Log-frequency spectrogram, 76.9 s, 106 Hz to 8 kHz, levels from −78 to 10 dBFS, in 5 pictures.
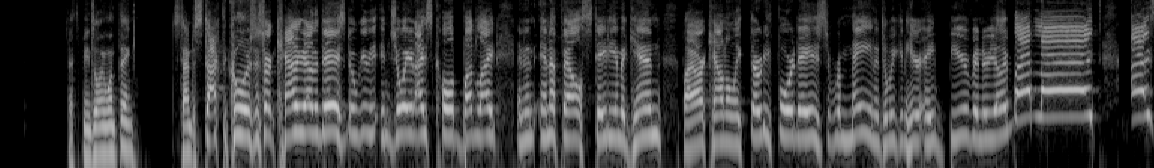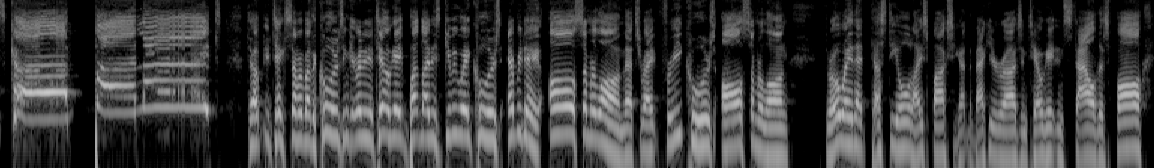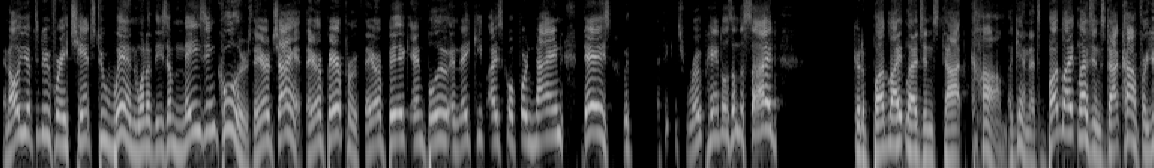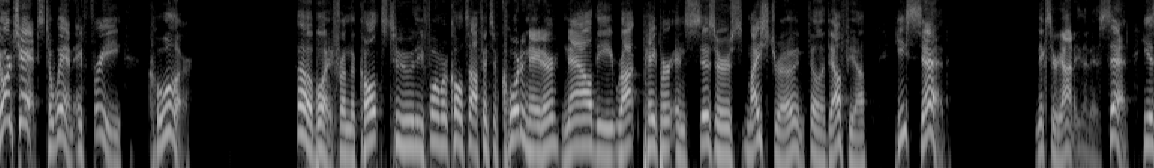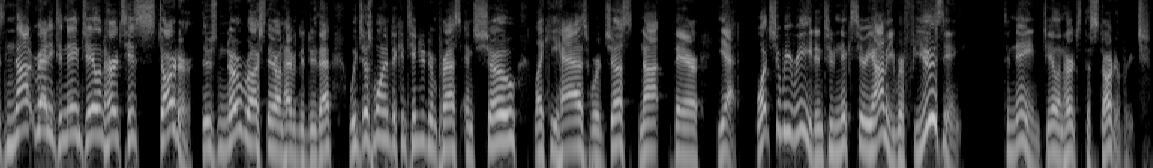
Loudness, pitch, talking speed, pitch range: -21 LUFS, 205 Hz, 185 wpm, 160-240 Hz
